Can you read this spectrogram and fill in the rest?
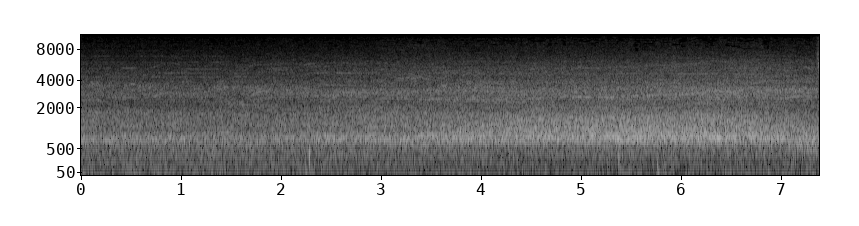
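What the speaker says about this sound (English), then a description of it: "You can hear the crowd waiting in anticipation" A large cricket stadium crowd at a one-day international in Bangalore, a broad, continuous murmur of expectant noise that swells slightly louder toward the end, with occasional faint clicks.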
